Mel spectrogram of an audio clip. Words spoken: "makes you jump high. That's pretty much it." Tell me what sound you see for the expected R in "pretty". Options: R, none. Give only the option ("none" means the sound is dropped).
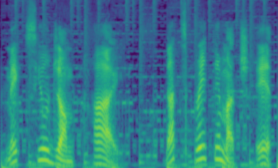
R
